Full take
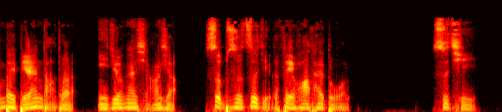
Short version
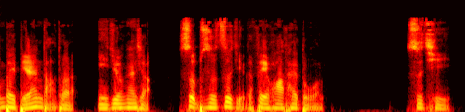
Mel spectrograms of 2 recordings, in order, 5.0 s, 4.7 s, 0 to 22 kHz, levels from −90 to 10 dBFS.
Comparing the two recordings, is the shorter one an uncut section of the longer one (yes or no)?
no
